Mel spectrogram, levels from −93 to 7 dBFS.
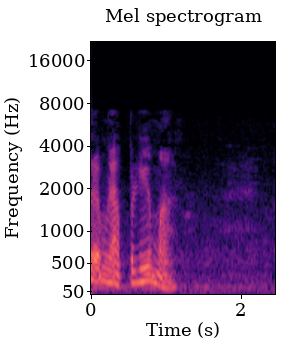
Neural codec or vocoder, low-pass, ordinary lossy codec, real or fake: none; 7.2 kHz; MP3, 48 kbps; real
